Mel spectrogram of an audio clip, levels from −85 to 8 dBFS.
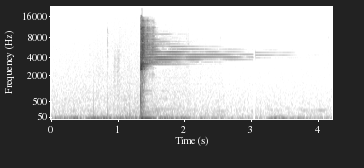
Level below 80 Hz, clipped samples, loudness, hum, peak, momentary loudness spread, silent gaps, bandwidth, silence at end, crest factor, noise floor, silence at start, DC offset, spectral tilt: -54 dBFS; under 0.1%; -18 LUFS; none; 0 dBFS; 27 LU; none; 16 kHz; 1.8 s; 28 dB; -60 dBFS; 0.35 s; under 0.1%; 3 dB/octave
